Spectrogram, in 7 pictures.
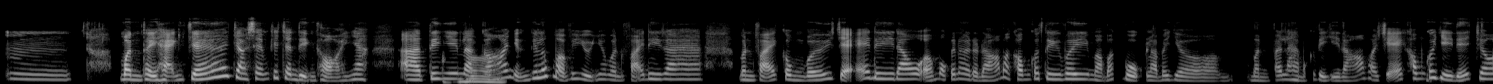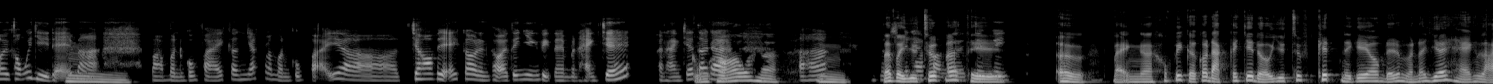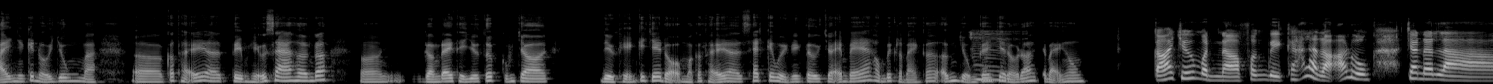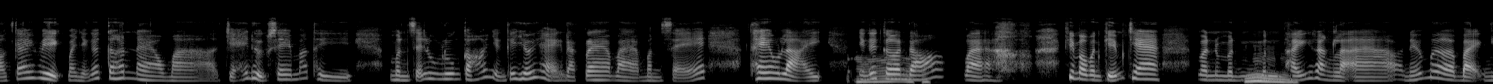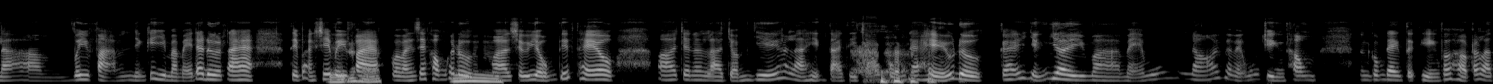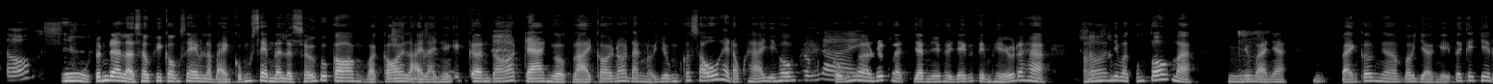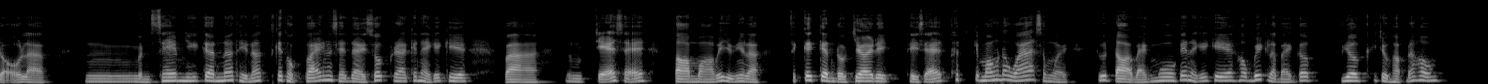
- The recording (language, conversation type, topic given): Vietnamese, podcast, Bạn quản lý việc trẻ dùng thiết bị có màn hình như thế nào?
- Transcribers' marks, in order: other background noise; tapping; in English: "set"; chuckle; laugh; chuckle; laugh; chuckle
